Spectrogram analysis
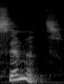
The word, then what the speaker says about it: Simons: It's spelled Simons, but I Yeah, believe Eddie was telling me he said it's Simmons.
